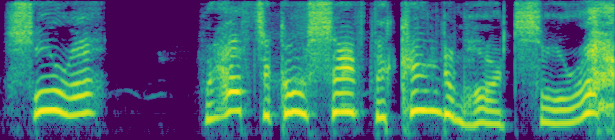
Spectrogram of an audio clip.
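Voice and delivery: very high, loud squeak; hammed-up Disney sidekick; mock squeaky duck voice; cartoon sidekick voice. Kingdom Hearts voices bit.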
